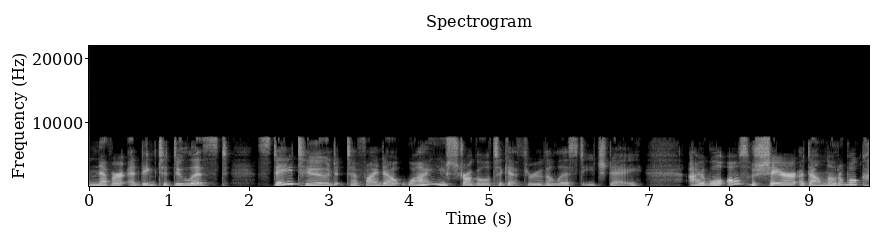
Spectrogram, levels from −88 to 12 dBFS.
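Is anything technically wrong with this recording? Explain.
No, nothing is technically wrong: this speech has passed through a Bluetooth mSBC headset link working as designed, which is why its content stops at about 7.7 kHz with the light graininess on louder sounds that a roughly 60 kbps wideband headset codec leaves behind.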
